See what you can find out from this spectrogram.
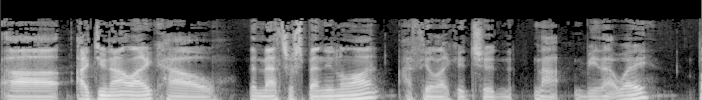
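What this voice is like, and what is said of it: Slightly raspy voice. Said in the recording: “A little raspy. ... Yeah, a little raspy there.”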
